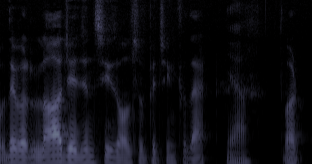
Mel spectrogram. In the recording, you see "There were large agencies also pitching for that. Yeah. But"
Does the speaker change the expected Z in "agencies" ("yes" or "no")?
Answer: no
